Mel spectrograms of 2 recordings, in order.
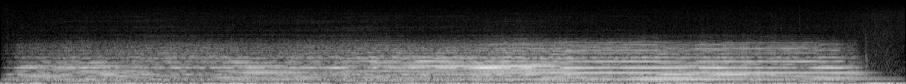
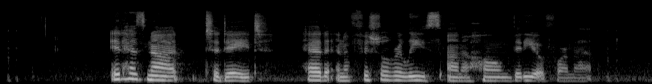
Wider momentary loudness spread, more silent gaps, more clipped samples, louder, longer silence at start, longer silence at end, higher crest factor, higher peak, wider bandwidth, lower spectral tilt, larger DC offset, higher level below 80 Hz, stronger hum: second, 10 LU vs 15 LU; neither; neither; first, -16 LUFS vs -27 LUFS; second, 0 s vs 1.1 s; second, 0 s vs 0.6 s; about the same, 14 dB vs 18 dB; first, 0 dBFS vs -10 dBFS; first, over 20 kHz vs 13 kHz; first, -7 dB/octave vs -5 dB/octave; neither; first, -26 dBFS vs -80 dBFS; neither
